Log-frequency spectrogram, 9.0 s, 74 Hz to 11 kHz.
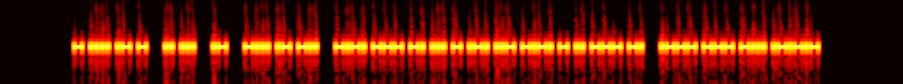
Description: Morse code, heard as a keyed tone, about 46 wpm, 700 Hz. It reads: THAT IS A BAD CONSTRUCTION JOB.
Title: Sentences from Top 1600 Words 45wpm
